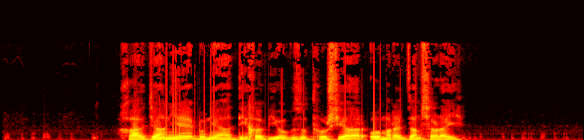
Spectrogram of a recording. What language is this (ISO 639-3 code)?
oru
